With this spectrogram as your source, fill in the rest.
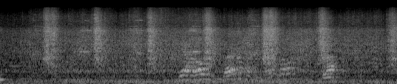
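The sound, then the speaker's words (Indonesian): A simple coffee roasting machine heated by a gas stove hisses in short, regular bursts about twice a second, steady, with faint voices murmuring underneath partway through. “Itu suara alat roasting kopi.”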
